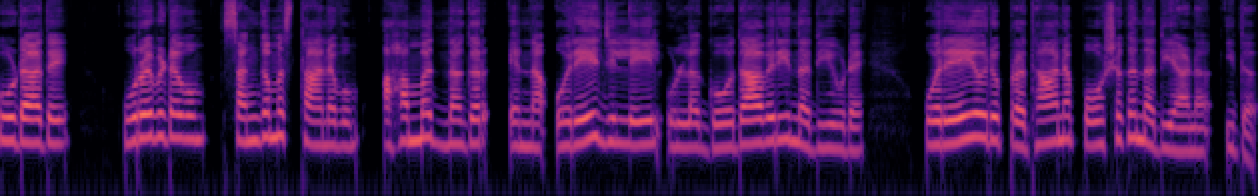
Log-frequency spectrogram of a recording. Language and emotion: Malayalam, neutral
